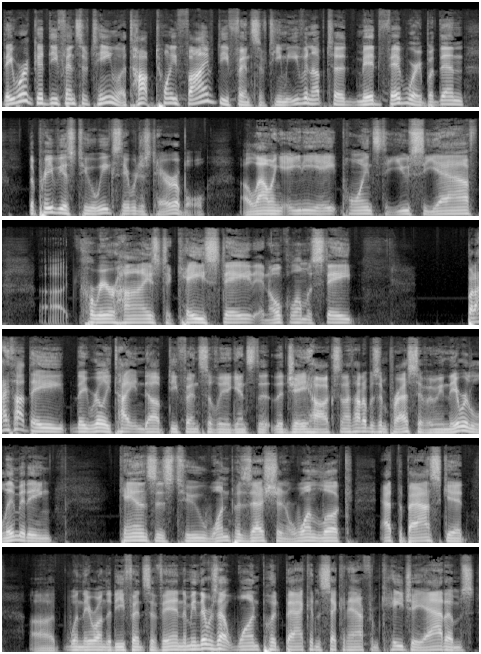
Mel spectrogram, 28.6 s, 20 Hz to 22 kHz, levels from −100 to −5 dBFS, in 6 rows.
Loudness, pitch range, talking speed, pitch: -21 LUFS, 110-130 Hz, 200 wpm, 120 Hz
